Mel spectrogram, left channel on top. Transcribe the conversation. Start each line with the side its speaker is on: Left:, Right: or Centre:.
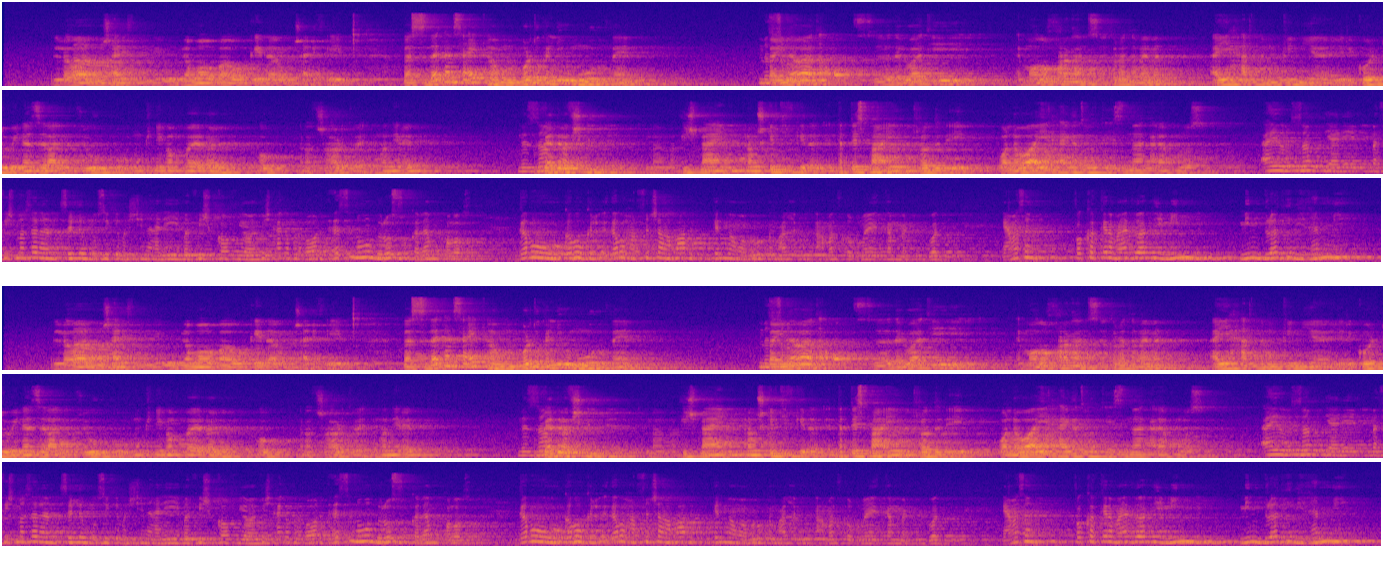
Right: اللي هو
Left: آه
Right: اللي مش
Left: آه
Right: عارف ايه والربابة وكده ومش عارف ايه بس ده كان ساعتها وبرضه كان ليه جمهوره فاهم
Left: بالظبط
Right: بينما تعالى بص دلوقتي الموضوع خرج عن السيطرة تماما أي حد ممكن ي- يريكورد وينزل على اليوتيوب وممكن يجي فايرال هوب أنا اتشهرت بقيت مغني راب
Left: بالظبط
Right: بجد مفيش كلمات ما- مفيش معاني أنا مشكلتي في كده أنت بتسمع إيه بتردد إيه ولا هو أي حاجة تقدر تهز دماغك عليها وخلاص
Left: ايوه بالظبط يعني مفيش مثلا سلم موسيقي ماشيين عليه مفيش قافيه مفيش حاجه في الحوار تحس ان هم بيرصوا كلام وخلاص جابوا جابوا كل... جابوا حرفين شبه بعض في الكلمه مبروك يا معلم انت عملت اغنيه كمل ودي يعني مثلا فكر كده معايا دلوقتي مين مين دلوقتي بيغني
